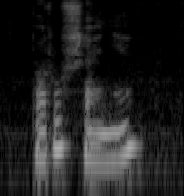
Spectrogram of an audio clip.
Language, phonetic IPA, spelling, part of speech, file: Polish, [ˌpɔruˈʃɛ̃ɲɛ], poruszenie, noun, LL-Q809 (pol)-poruszenie.wav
